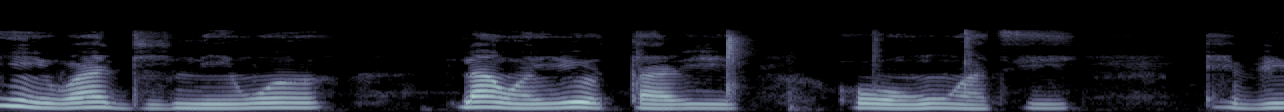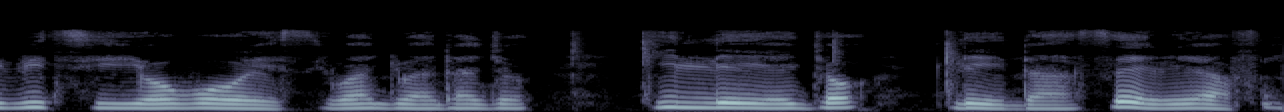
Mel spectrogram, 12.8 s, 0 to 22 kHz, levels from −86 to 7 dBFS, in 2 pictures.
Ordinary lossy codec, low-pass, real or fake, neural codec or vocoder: none; 7.2 kHz; real; none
